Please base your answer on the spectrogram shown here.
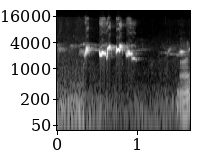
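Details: Trainee decoy red-whiskered bulbul, being tested for its attitude, gives one brief warbled phrase of quick, bright, rising and falling notes. A fainter note follows after a pause.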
